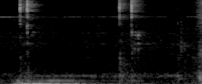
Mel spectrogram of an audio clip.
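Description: Computer clicks while choosing a saved login and pressing Next: a quick run of soft clicks in the first second, then two sharp clicks a little after.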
